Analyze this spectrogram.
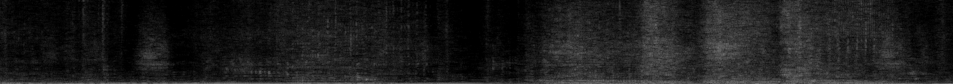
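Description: Two big cats snarl and growl fiercely at each other, close by.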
